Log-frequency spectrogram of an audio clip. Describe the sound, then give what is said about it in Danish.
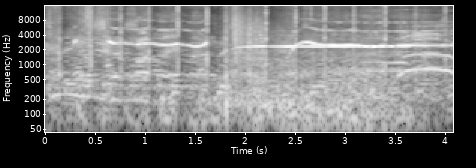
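A dense outdoor crowd at a demonstration cheers and shouts as an effigy doll burns. Shrill whistles rise and slide over the din, and sharp pops or bangs crack through now and then. “Folk jubler, da dukken brænder.”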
